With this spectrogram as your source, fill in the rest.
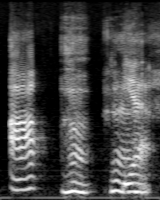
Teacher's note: di bagian bawah maka disebut pangkal pangkal tenggorokan yaitu keluarnya huruf hamzah dengan Ha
